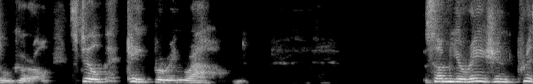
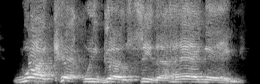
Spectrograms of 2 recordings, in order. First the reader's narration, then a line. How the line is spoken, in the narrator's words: roared the boy in his huge voice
